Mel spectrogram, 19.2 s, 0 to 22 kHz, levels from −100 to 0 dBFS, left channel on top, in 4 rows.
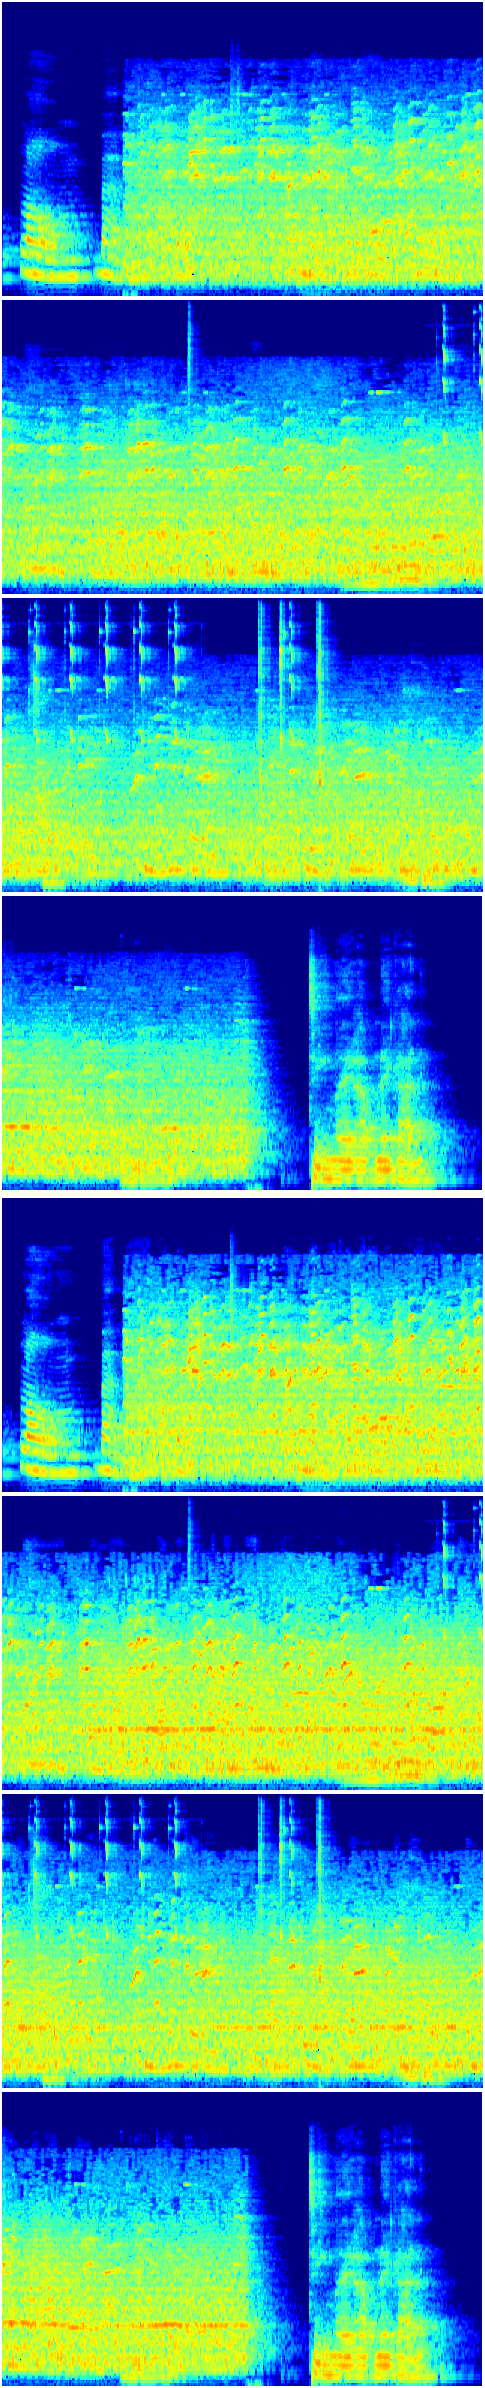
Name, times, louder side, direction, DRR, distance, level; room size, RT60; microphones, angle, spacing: voice 1, 0.2-1.9 2.8-4.5 5.0-16.7, right 2 dB, 70° right, 1 dB, 5.3 m, -34 dB
sound 1, 1.2-16.9, right 4 dB, 40° right, 1.8 m, -26 dB
Mechanisms, 6.7-6.8 9.1-9.3 9.5-9.6 9.9-10.7 10.9-11.4 11.6-11.7 12.2-12.9, left 2 dB, 5° left, 1.0 m, -32 dB
voice 2, 8.2-9.1 9.9-10.1 13.6-14.0 15.6-16.1 17.5-18.6, equal, 10° right, 0 dB, 1.8 m, -31 dB
27.0 x 11.0 x 3.1 m, 0.72 s
head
